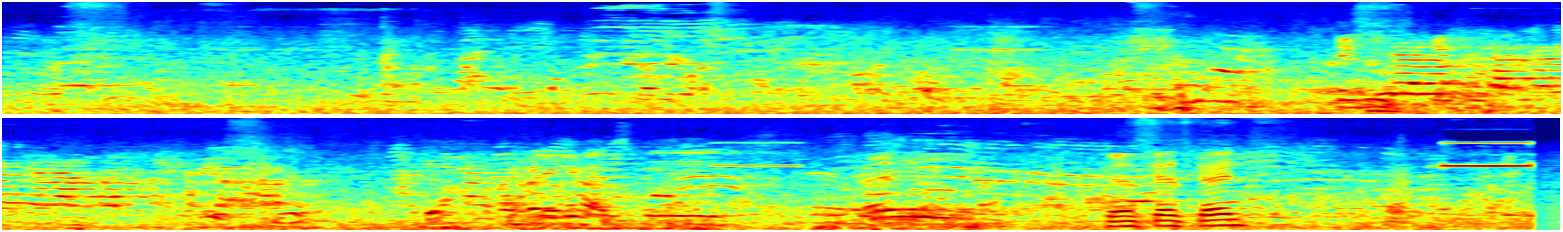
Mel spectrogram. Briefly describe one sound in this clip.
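A crowd murmurs and chatters in a large, open, echoing hall.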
